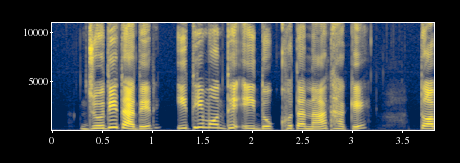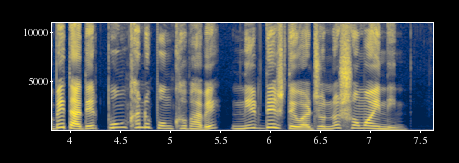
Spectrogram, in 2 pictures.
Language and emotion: Bengali, neutral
